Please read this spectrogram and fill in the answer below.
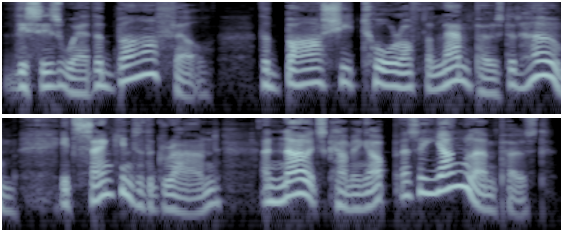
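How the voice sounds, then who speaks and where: A man's voice: medium pitch, sing-song, normal speed, no echo, studio quality. A man voicing a determined young boy who talks earnestly and indignantly. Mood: eager.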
